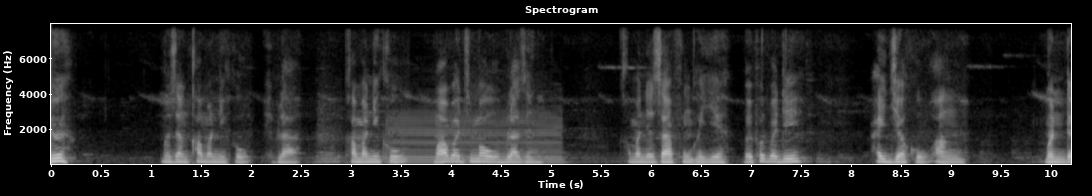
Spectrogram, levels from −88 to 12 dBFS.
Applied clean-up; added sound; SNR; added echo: none; Wind instrument, woodwind instrument; 17 dB; none.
